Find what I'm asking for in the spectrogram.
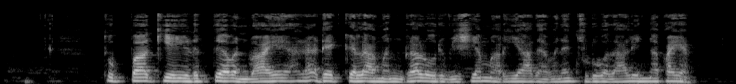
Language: Tamil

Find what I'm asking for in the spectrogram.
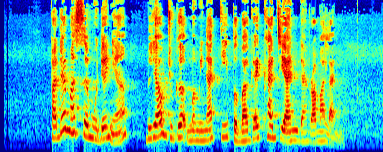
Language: Malay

